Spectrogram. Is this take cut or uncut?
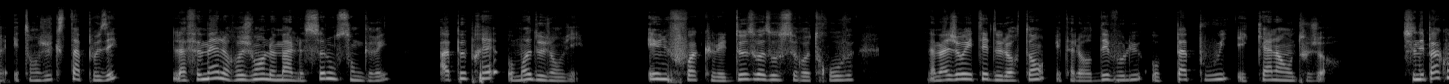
uncut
